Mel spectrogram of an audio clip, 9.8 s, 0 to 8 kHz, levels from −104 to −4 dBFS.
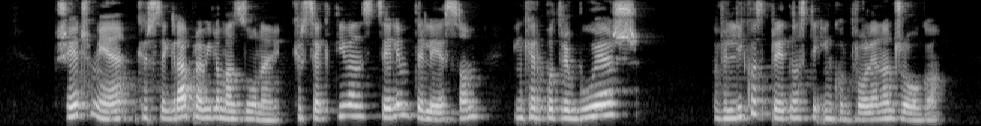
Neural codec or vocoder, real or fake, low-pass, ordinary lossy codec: none; real; none; none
